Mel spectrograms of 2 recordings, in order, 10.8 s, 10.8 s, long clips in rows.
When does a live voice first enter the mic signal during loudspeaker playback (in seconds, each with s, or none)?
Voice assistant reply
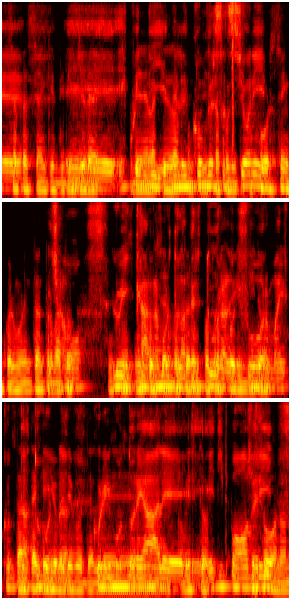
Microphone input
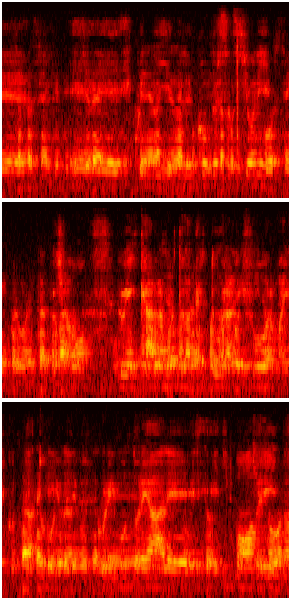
none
